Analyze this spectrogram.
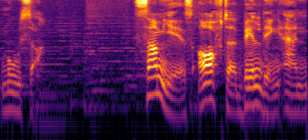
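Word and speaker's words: موسى: This shows that very little has changed since in many languages they still say Mosa and in Arabic they say Musa.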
